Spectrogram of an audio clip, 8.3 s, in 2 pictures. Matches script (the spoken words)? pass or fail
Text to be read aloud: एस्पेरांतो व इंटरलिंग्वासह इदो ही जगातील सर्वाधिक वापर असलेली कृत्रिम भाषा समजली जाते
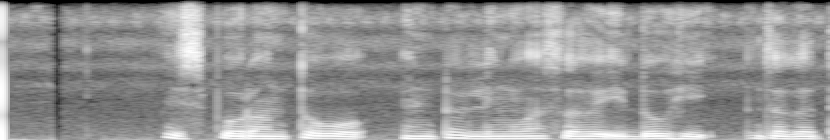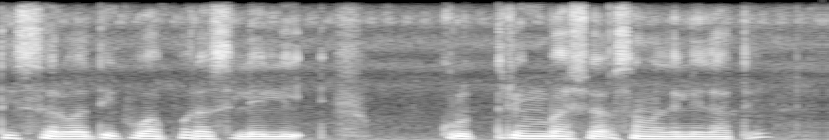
pass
